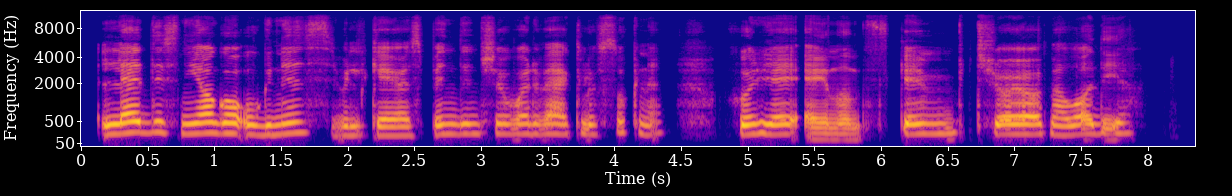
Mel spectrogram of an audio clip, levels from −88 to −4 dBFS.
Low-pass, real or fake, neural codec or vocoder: 10.8 kHz; real; none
